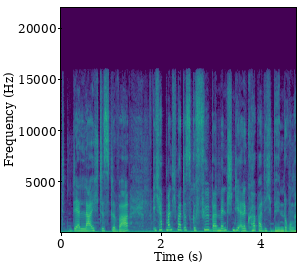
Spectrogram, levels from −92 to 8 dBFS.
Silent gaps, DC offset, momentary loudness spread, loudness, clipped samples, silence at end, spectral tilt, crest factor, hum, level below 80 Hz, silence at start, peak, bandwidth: none; under 0.1%; 6 LU; -22 LUFS; under 0.1%; 0 s; -4.5 dB/octave; 16 dB; none; -42 dBFS; 0 s; -6 dBFS; 16.5 kHz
